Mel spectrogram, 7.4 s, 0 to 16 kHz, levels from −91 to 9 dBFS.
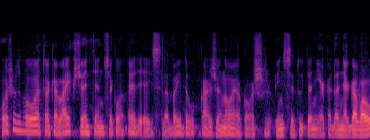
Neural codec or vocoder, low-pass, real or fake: codec, 16 kHz, 4 kbps, X-Codec, HuBERT features, trained on LibriSpeech; 7.2 kHz; fake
